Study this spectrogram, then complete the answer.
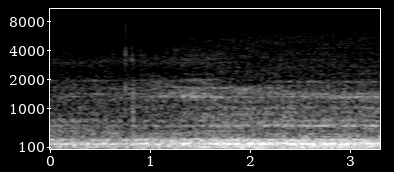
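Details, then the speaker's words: Pellet Pro Smoke Daddy vertical pellet smoker with Sportsman 130° PID controller holding about 140°F: steady low fan hum with soft rumble as the burner fires off — normal low-temperature operation. "Yeah, that's 140. 140 there. You can hear it firing off."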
